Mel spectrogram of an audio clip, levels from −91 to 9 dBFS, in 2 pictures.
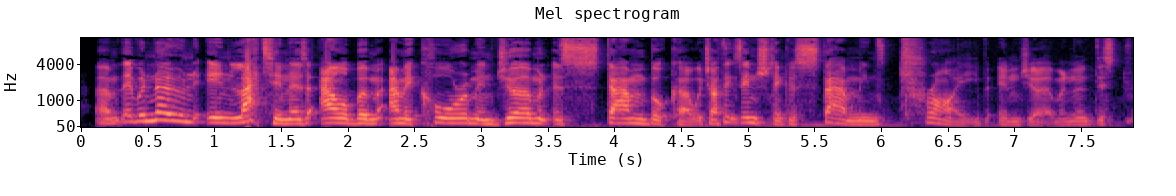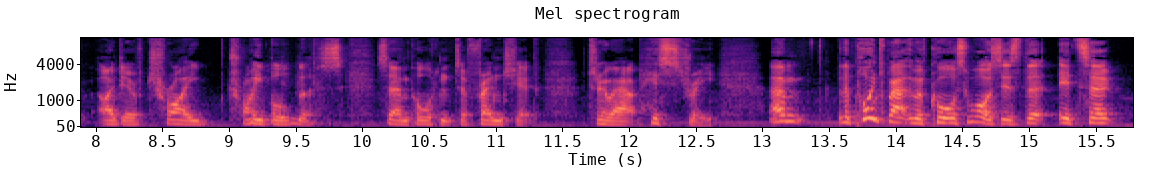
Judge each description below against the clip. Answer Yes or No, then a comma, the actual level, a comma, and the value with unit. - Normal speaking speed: Yes, average, 180 wpm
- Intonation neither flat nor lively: No, wide, 5.8 semitones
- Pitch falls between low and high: Yes, medium, 150 Hz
